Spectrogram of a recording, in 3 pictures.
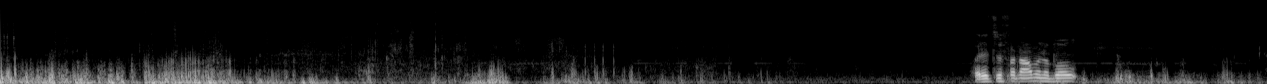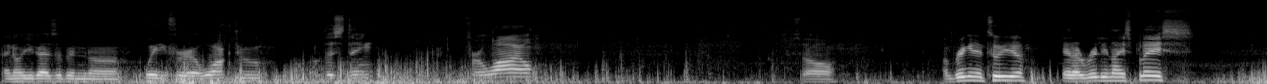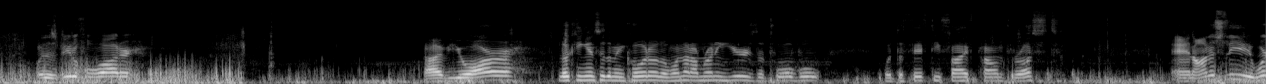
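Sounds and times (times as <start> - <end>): water lapping against hull: 0.0 - 8.2, 10.1 - 23.5
wind buffeting microphone: 0.0 - 8.4, 9.1 - 38.0.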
